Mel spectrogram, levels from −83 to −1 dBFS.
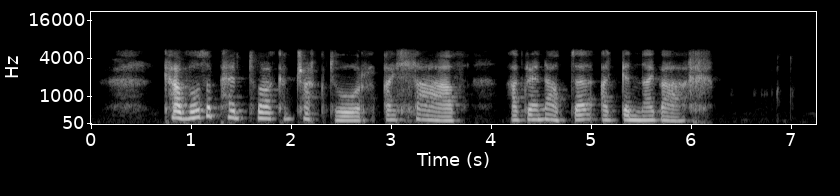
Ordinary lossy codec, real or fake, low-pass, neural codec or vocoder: Opus, 32 kbps; real; 5.4 kHz; none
